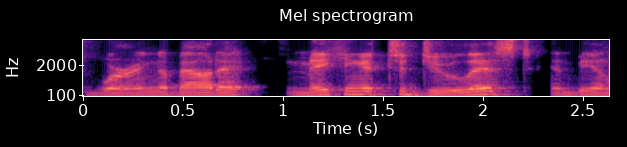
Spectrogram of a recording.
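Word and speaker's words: Teux Deux: shout out apps yeah there's an app called to do but it's spelled all french it's like t-e-u-x-d-e-u-x that's easy to find for people yeah and yeah to do but it's really good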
